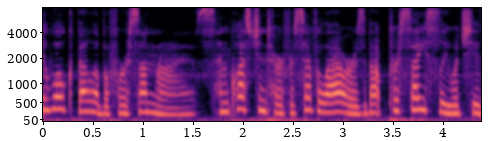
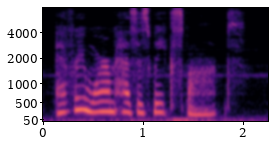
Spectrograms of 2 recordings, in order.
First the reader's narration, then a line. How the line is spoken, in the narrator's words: Bella murmured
